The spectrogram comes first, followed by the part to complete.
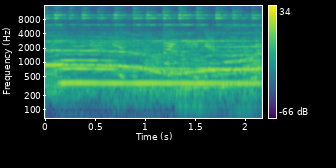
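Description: Long held conch-shell notes and wavering, howl-like ululation during temple worship, over a quick steady rhythm of metallic ringing from bells or cymbals.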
